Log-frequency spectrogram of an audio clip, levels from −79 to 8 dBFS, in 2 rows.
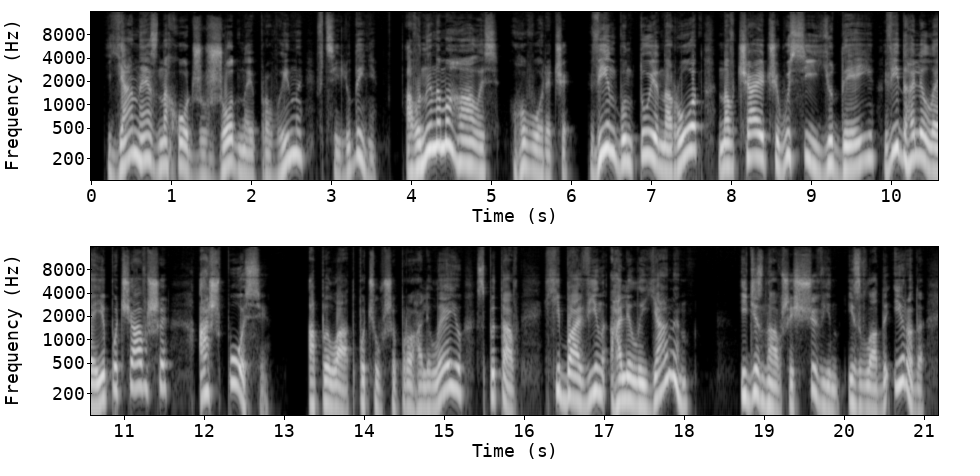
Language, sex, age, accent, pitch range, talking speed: Ukrainian, male, 40-59, native, 130-195 Hz, 115 wpm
